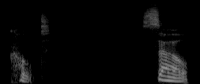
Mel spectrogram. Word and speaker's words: Côtes: COTES is pronounced Côte. So...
